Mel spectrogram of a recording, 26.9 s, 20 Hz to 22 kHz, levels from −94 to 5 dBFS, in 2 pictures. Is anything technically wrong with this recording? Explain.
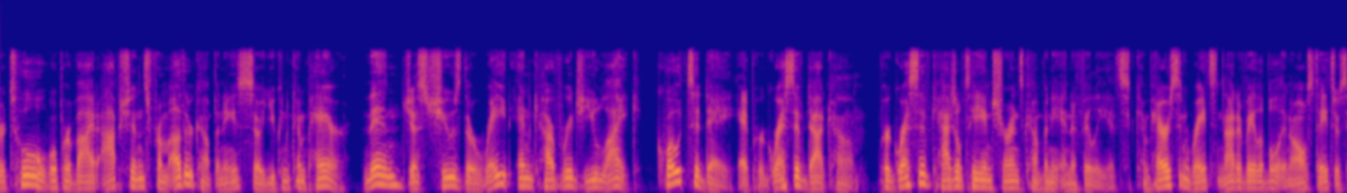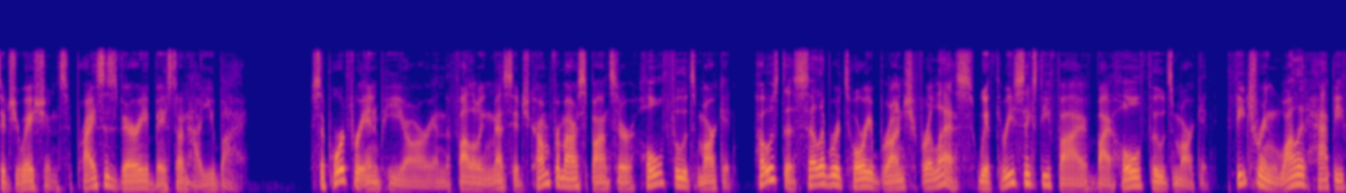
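Yes. From 0.33 to 0.37 s, just before "will provide options from", there is short concealed packet loss: about 20 ms never arrived, and the receiver extended the preceding sound before blending back, leaving a brief smear.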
